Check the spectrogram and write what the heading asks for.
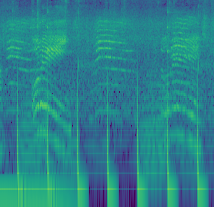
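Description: Cats meowing, two long rising-and-falling meows about a second in and near the end, over background music with a steady thumping beat.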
